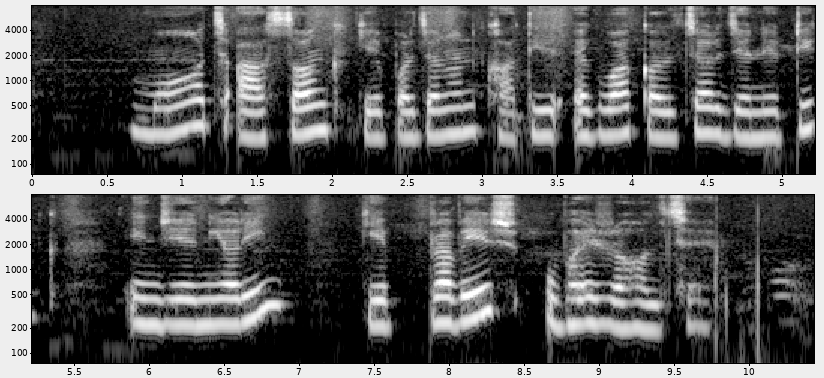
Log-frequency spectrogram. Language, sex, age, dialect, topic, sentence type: Maithili, male, 31-35, Eastern / Thethi, agriculture, statement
